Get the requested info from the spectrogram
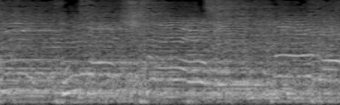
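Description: Male voice singing a rock-opera song over live band accompaniment.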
